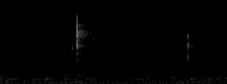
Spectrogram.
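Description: A hand-held lighter being struck to melt the cut ends of nylon cave line onto a knot: two sharp clicks about a second apart, the first louder with a brief tail.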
